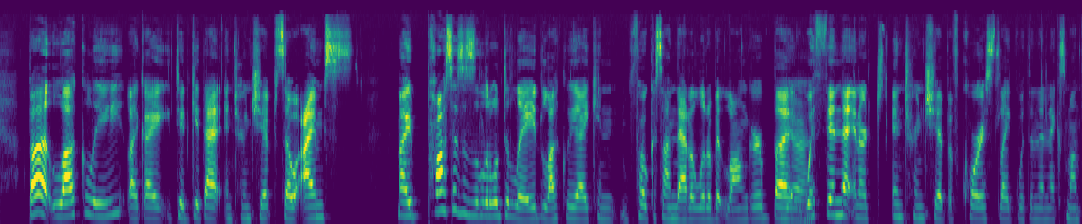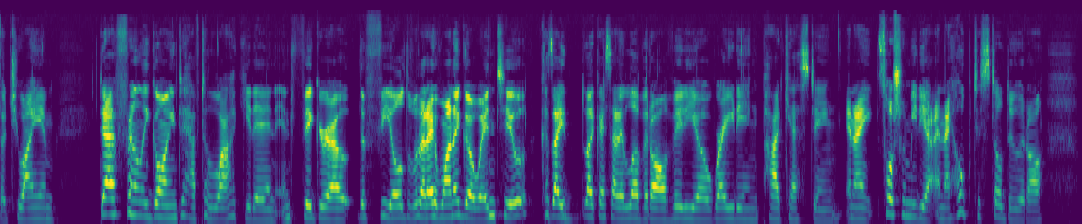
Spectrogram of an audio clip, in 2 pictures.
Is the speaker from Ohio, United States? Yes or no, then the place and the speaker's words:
yes; Toledo, Ohio, United States; But my family's here in Toledo. I'm from Toledo. I do love Toledo.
